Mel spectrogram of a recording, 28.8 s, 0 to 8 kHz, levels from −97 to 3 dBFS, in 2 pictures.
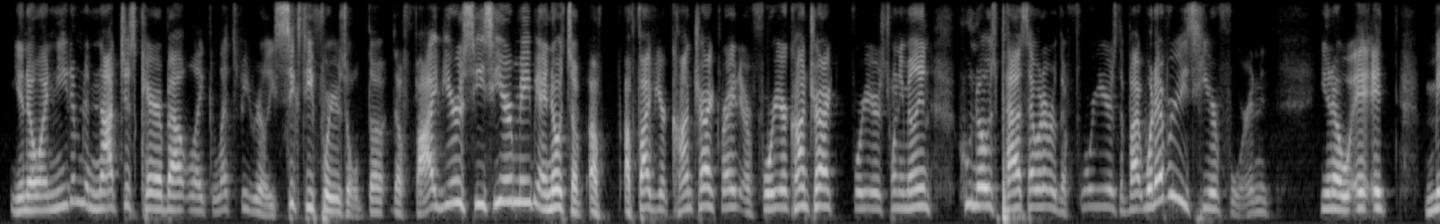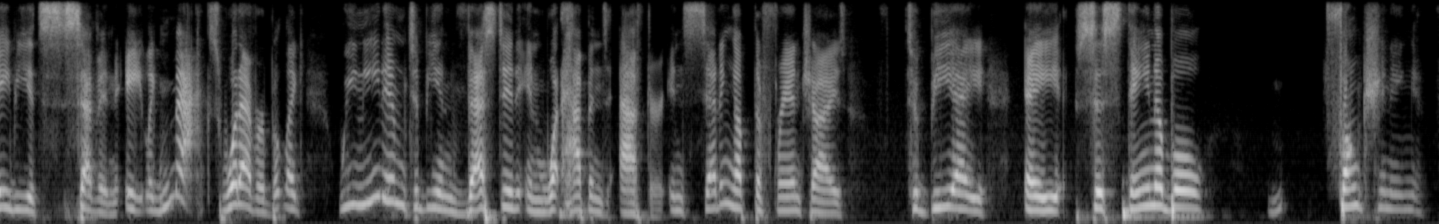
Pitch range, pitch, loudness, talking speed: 185-230 Hz, 210 Hz, -25 LUFS, 190 wpm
